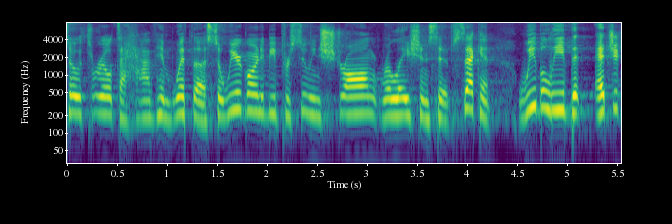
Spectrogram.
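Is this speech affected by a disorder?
No.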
